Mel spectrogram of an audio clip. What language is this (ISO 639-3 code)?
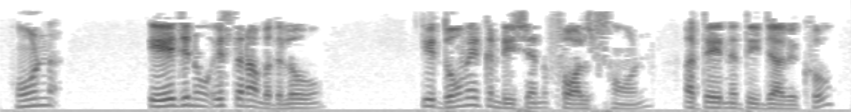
pan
